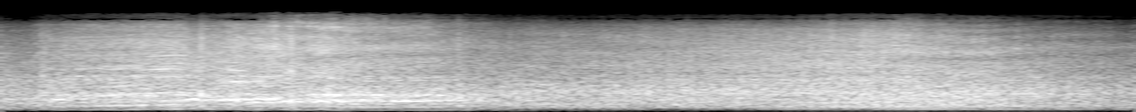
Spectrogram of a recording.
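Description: A car drives past on a road, a steady broad whoosh of tyres and engine that swells, eases slightly, then swells again before fading a little. No one speaks.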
